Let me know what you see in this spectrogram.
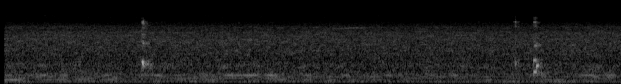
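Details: Hiccups: a quiet room with two brief, sharp, clicking catches a few seconds apart.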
